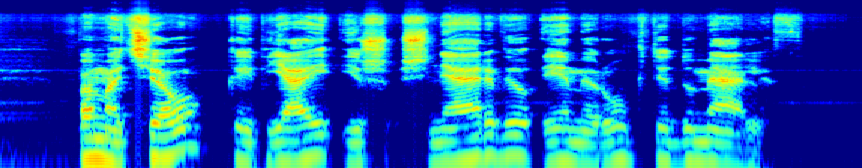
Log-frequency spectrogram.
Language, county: Lithuanian, Kaunas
